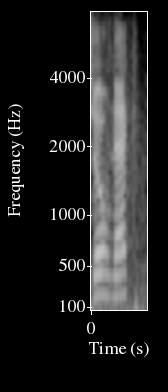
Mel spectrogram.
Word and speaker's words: Schoeneck: Still though, like even my name, my last name is Shonek. It's pronounced Shonek, but it's spelled Shoenek, and people pronounce that shit wrong all the time.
